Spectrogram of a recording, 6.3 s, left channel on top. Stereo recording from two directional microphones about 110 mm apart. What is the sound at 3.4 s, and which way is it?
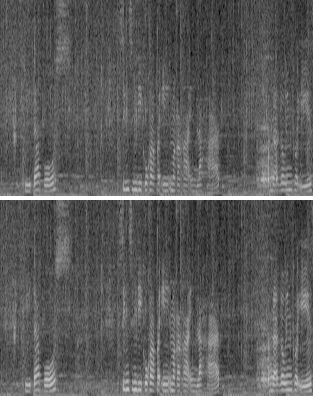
Speech, 30° right (ahead or behind).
